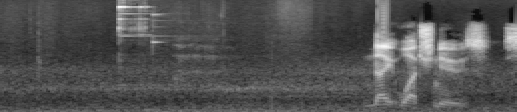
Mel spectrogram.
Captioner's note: doorbell ringing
